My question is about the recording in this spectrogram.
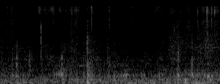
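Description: Soft rustling with scattered light clicks as a black suede handbag is lifted and turned over by hand.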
